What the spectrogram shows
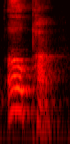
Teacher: a sílaba forte está no o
